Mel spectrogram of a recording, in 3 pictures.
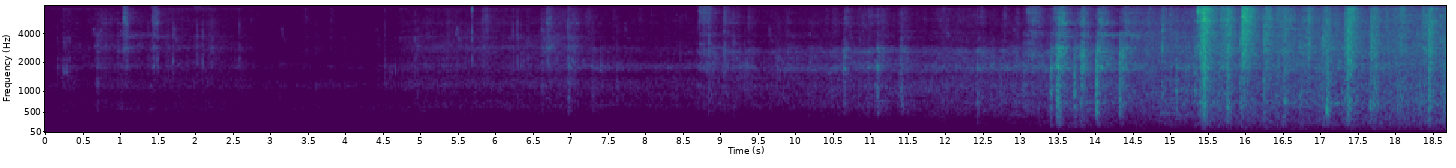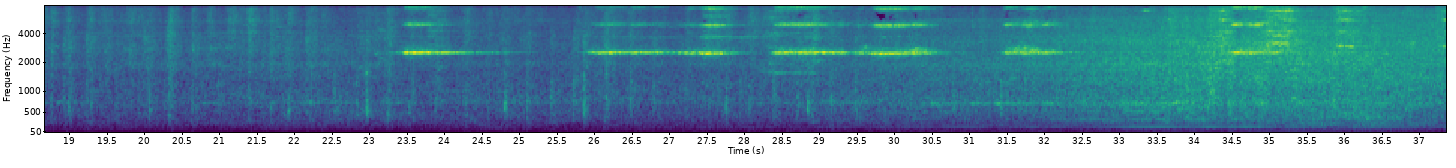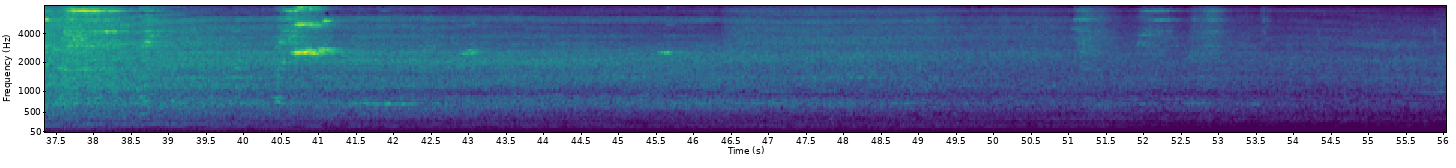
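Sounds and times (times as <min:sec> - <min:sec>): train wheels clicking over rail joints: 0:04.5 - 0:39.0
high wheel squeal: 0:23.1 - 0:24.9, 0:25.9 - 0:30.7, 0:31.3 - 0:32.4, 0:34.2 - 0:36.3, 0:37.2 - 0:38.9, 0:40.4 - 0:42.3, 0:51.0 - 0:53.2.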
